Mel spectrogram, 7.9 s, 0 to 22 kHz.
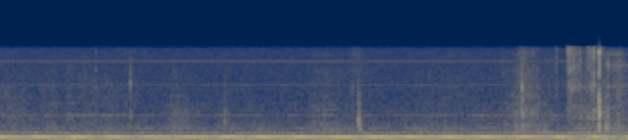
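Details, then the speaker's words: Red Air Cool 52-inch ceiling fan, five blades, dated July 1987, with a newly replaced capacitor, on medium speed: steady low motor hum over the fan whir, otherwise running smoothly. "I just put a new capacitor in it so it shouldn't hum as much, kind of suppress the hum. Okay, medium. Little bit of a hum."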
